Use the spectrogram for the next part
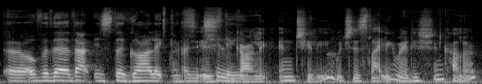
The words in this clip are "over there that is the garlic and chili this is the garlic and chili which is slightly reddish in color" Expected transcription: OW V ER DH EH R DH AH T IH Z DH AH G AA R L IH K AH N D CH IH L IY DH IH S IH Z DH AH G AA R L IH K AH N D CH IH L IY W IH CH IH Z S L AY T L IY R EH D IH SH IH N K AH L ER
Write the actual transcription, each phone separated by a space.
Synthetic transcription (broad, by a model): OW V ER DH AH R DH AH T IH Z DH AH G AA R L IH K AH N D CH IH L IY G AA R L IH K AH N CH IH L IY W IH CH IH Z S L AY T L IY R EH D IH SH IH N K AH L ER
